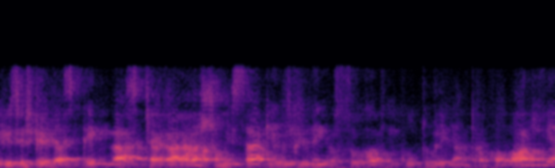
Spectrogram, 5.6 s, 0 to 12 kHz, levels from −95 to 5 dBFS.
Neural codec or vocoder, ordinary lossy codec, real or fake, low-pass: codec, 16 kHz, 2 kbps, FreqCodec, smaller model; MP3, 64 kbps; fake; 7.2 kHz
